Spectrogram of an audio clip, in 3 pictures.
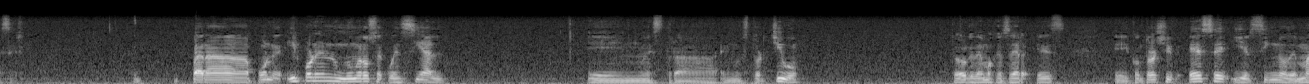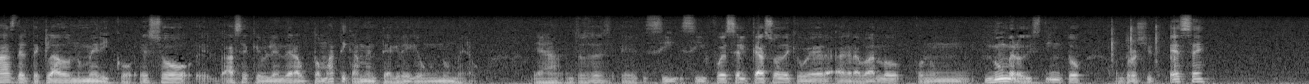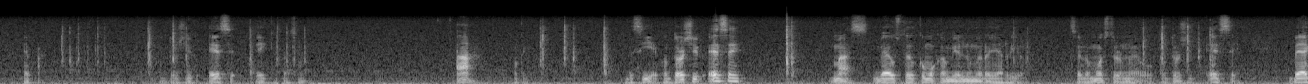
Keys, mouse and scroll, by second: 24.8 ctrl+shift+s, 26.9 Escape, 28.0 ctrl+shift+s, 29.1 Escape, 30.7 click, 31.9 ctrl+shift+s, 34.2 KP_Add, 36.4 Escape, 38.2 ctrl+shift+s.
